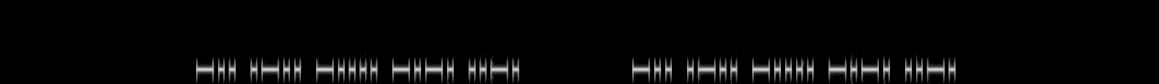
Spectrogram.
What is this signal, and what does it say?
Morse code, heard as a keyed tone, about 22 wpm, 700 Hz. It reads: DL6CF DL6CF
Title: DXCC-100 Call Signs - 5 Characters - Repeated 2x - 22wpm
